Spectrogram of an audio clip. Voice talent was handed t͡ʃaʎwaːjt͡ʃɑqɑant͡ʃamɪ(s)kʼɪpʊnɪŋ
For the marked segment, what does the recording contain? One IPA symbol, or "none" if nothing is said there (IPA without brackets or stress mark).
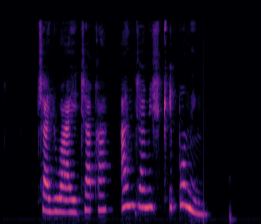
ʃ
